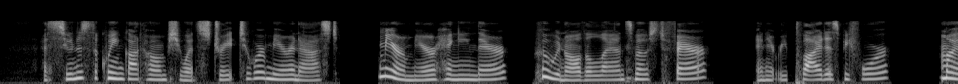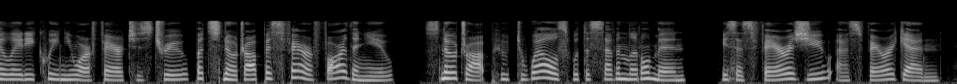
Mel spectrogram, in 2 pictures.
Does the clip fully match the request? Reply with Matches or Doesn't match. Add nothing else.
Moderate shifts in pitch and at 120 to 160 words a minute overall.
Doesn't match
